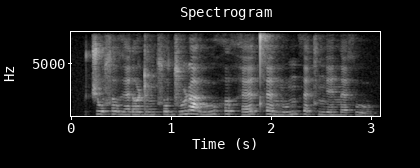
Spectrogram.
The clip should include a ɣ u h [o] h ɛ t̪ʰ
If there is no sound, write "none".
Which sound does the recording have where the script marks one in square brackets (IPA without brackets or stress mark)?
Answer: ɤ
